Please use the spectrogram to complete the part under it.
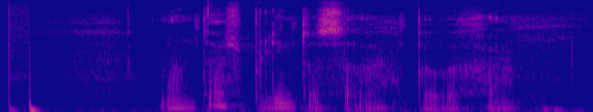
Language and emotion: Russian, neutral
